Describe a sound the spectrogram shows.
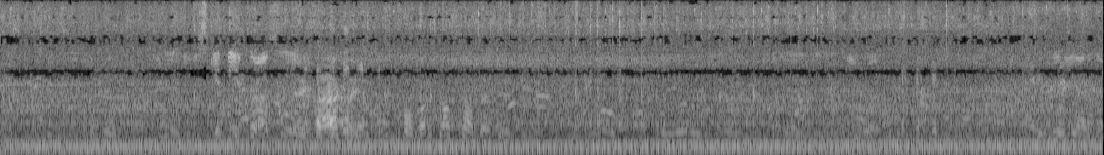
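An engine rumbles steadily at idle.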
